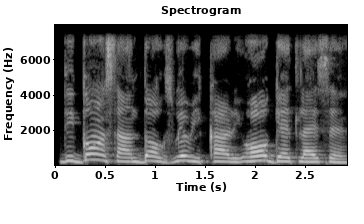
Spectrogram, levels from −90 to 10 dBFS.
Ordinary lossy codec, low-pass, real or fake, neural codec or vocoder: none; 7.2 kHz; real; none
